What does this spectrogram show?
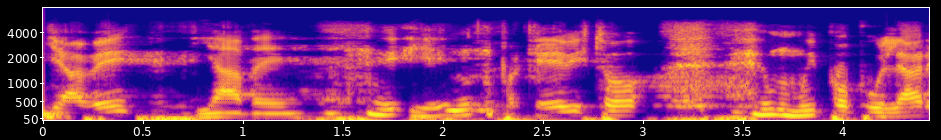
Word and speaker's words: Yahweh: del nombre divino, of the divine name, Yahvé, Yahweh. porque he visto muy popular el nombre Jehová Because I've seen the la mayor name parte-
